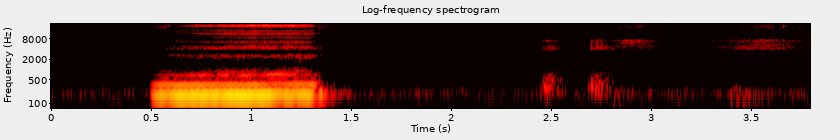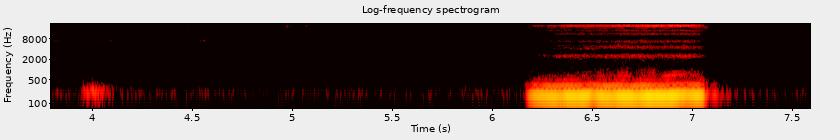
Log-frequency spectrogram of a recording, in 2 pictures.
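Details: Two deep, buzzing snores about six seconds apart, with faint breath and mouth sounds between them in a quiet room: snoring.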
